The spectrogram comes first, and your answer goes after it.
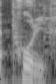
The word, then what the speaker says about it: फूल: गुल का मतलब है फूल। फूल नहीं, फूल बोलते हैं कई लोग। फूल फैल गया, फट गया, फाड़ दिया, ये सब गलत उच्चारण है।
